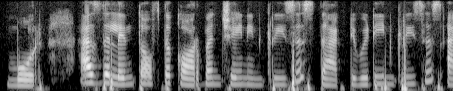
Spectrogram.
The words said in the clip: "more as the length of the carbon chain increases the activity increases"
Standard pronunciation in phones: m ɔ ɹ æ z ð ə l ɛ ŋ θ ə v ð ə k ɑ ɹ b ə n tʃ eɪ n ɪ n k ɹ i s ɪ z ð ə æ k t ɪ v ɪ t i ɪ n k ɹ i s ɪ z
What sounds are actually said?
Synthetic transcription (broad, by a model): m ɔ ɹ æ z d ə l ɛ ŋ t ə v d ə k ɑ ɹ b ə n tʃ eɪ n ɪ n k ɹ i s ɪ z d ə æ k t ɪ v ɪ t i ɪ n k ɹ i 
